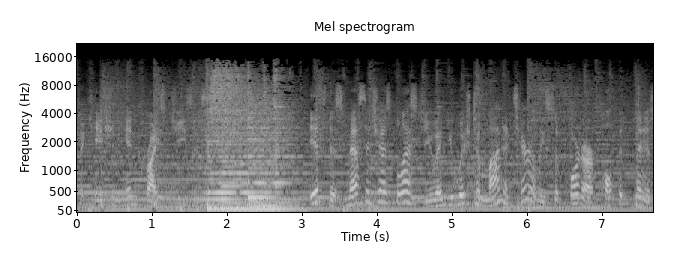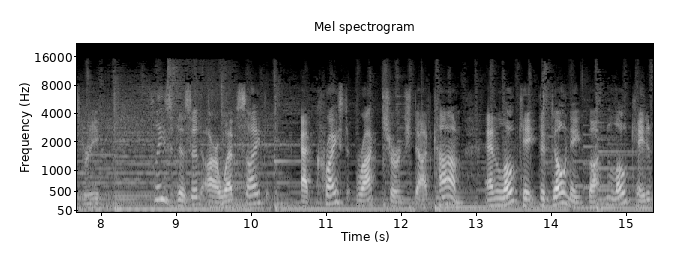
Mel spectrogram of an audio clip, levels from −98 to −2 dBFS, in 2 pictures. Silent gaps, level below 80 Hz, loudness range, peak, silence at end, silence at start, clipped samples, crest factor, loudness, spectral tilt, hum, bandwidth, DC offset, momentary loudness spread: none; -36 dBFS; 6 LU; -4 dBFS; 0 s; 0 s; under 0.1%; 22 dB; -27 LUFS; -4.5 dB/octave; none; 15.5 kHz; under 0.1%; 11 LU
